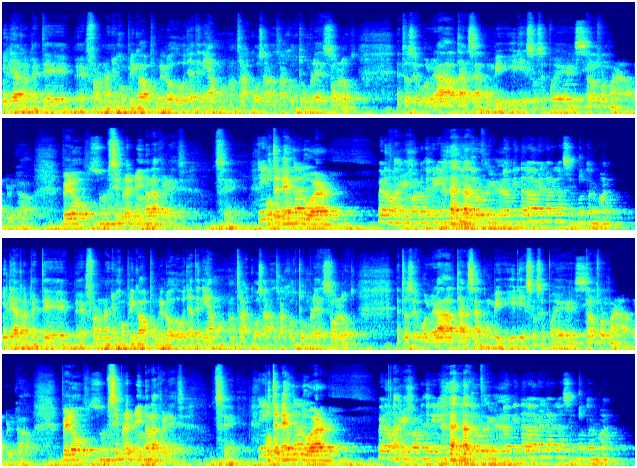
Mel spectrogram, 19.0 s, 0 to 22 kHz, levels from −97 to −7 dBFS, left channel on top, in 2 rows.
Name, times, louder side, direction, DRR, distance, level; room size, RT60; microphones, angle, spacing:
voice 1, 0.0-12.4 12.7-14.7 15.4-15.6 16.1-17.1, right 1 dB, 30° right, 1 dB, 0.4 m, -30 dB
voice 2, 8.4-9.2 10.8-11.8 13.3-14.1 15.1-18.5, left 1 dB, 10° left, -11 dB, 0.6 m, -32 dB
2.9 x 2.4 x 2.3 m, 0.94 s
head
